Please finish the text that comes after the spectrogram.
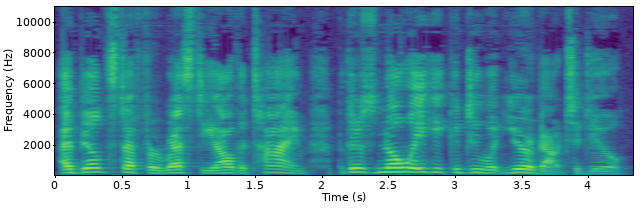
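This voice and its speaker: A woman reads as a friendly stage manager, a proud and encouraging dad in a children's story. He speaks directly and kindly, explaining things clearly at a medium pitch. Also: expressive, brisk, mellow, dull audio, natural voice.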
